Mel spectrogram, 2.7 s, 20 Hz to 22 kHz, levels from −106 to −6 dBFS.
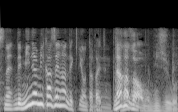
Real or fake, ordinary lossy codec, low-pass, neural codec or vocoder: real; none; none; none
